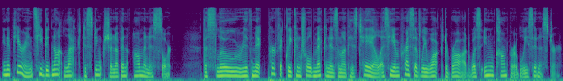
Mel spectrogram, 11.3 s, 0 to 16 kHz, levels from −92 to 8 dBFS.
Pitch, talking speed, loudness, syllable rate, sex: 160 Hz, 150 wpm, -18 LUFS, 5.2 syllables/s, female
